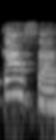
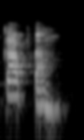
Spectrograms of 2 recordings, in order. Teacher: el rasgo fricativo frente al oclusivo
